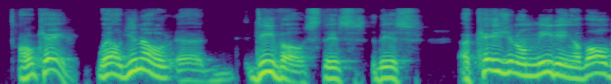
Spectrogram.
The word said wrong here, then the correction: Davos: They want to give us or what, I don't know, I mispronounced their name. – Davos, yep.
